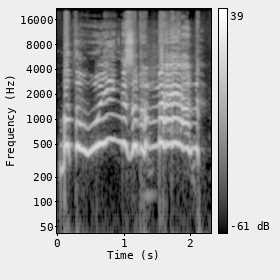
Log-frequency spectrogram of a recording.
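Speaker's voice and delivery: high, loud squeaky voice; high silly voice. Pretend. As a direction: squeak it out like a cartoon bird. Playful creature voice.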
